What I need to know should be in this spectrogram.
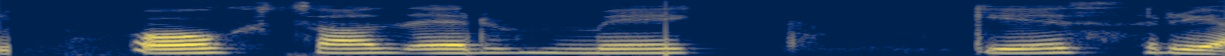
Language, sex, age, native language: Icelandic, female, 8, Icelandic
